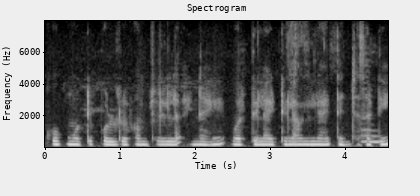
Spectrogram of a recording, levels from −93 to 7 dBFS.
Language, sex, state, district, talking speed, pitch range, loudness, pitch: Marathi, female, Maharashtra, Pune, 145 wpm, 185-195 Hz, -17 LUFS, 190 Hz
